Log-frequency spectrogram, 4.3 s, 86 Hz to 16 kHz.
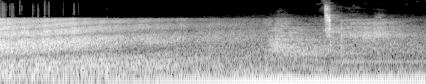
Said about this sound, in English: Clear for takeoff, runway 19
